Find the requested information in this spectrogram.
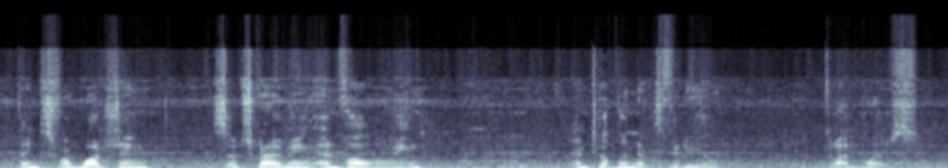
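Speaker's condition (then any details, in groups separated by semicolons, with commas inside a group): Cerebral palsy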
